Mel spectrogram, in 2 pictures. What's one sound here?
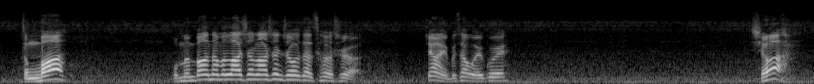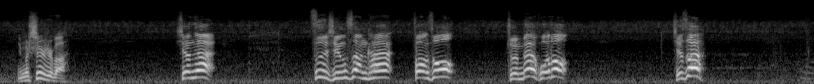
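A man speaks loudly and firmly outdoors.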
